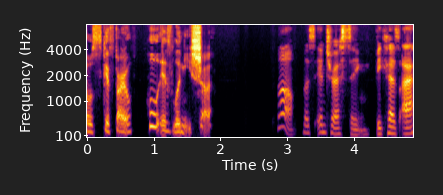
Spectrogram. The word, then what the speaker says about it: LeNesha: my lovely lovely guest and she helped me pronounce it so it's Le Nisha so we're going to get it right I'm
